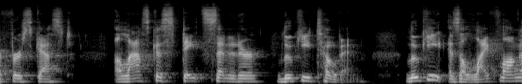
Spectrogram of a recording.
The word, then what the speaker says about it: Löki: It's L-O with an umlaut, K-I. And what we hear people often say is Löki, but you phonetically spell it a lot. I've heard you correct people a lot. The correct spelling is Löki. The correct pronunciation is Löki, and it's kind of a silly story.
